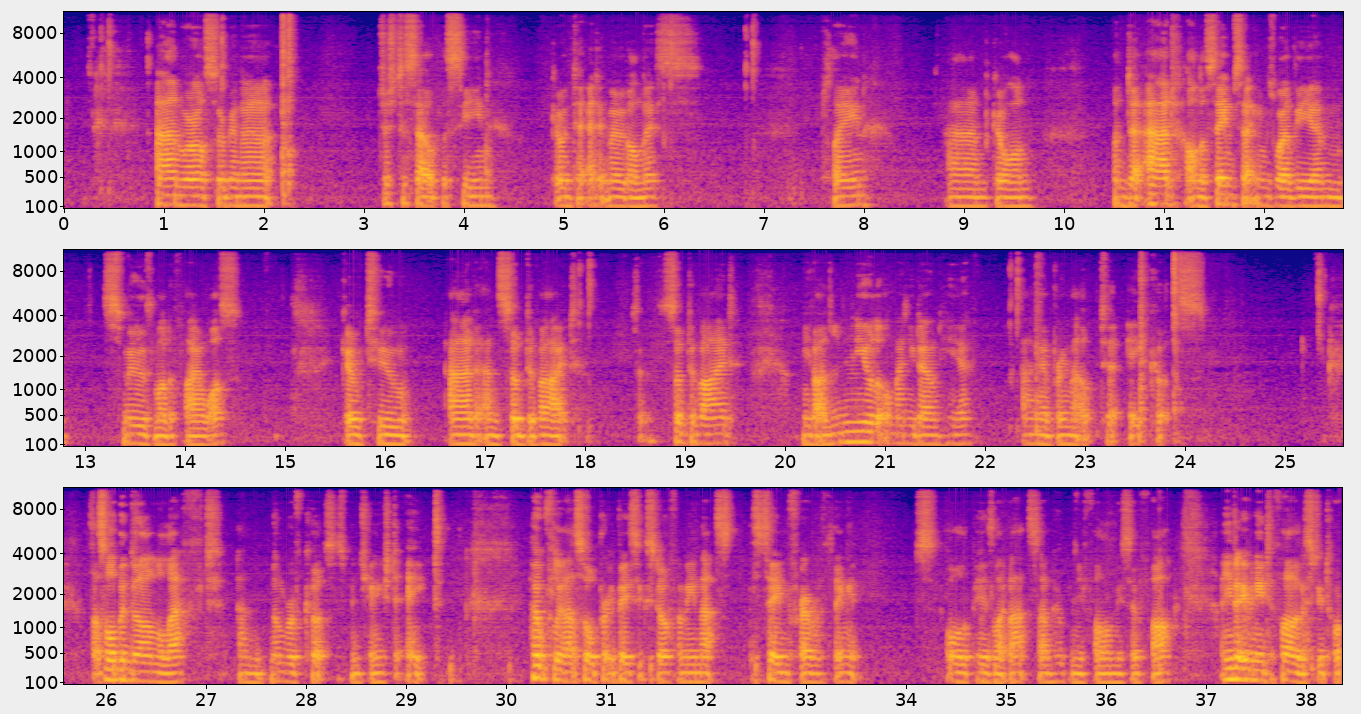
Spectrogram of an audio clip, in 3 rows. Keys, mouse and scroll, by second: 0.4 right click, 2.3 super+z, 6.1 click, 6.9 click, 18.0 click, 22.3 click.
